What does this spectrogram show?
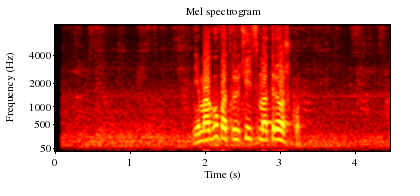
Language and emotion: Russian, neutral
